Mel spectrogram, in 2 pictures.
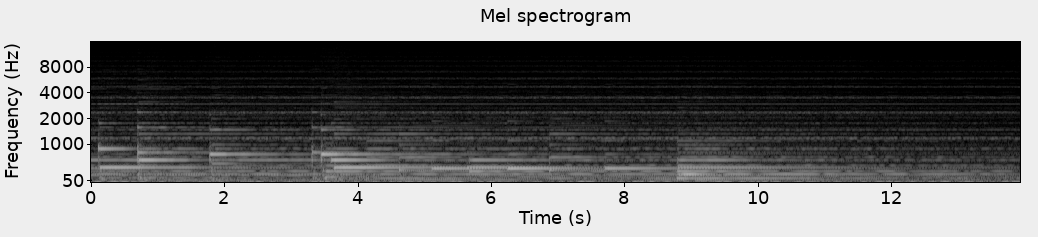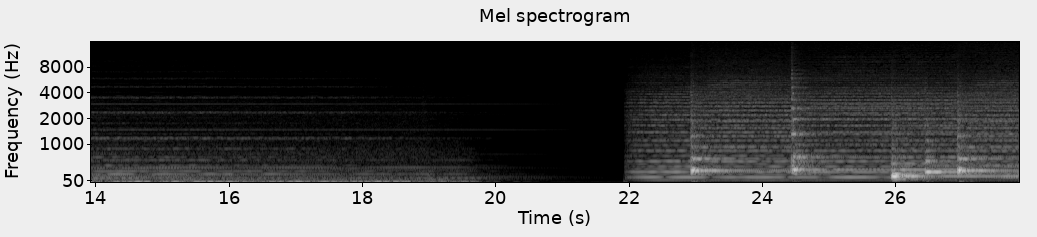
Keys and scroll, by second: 2.7 ctrl+z.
